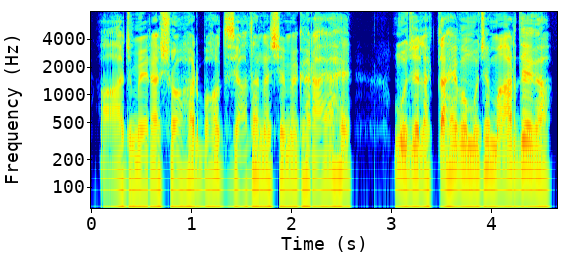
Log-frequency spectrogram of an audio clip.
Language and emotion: Urdu, fearful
